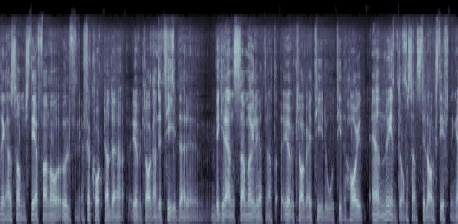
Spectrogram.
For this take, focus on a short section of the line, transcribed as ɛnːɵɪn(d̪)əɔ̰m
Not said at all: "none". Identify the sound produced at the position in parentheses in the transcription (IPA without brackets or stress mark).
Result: t̪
